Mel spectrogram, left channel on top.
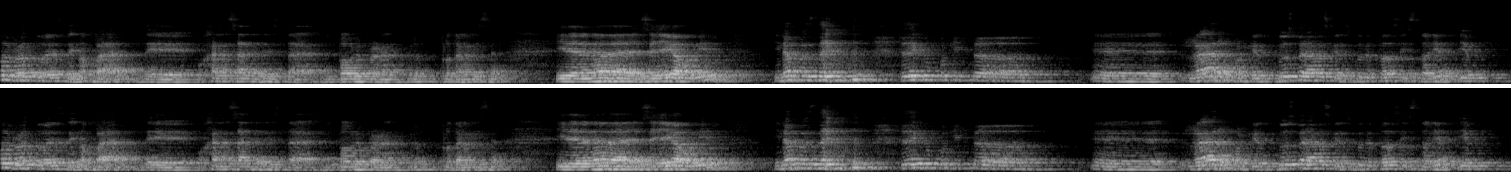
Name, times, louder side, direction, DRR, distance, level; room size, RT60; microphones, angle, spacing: voice 1, 0.0-7.2 7.7-10.4 10.9-14.7, equal, 25° left, -4 dB, 1.4 m, -25 dB
11.0 x 4.3 x 3.9 m, 1.3 s
head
